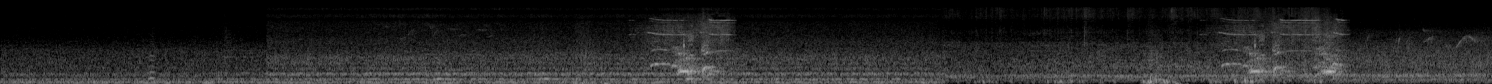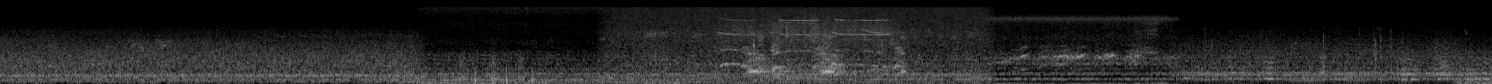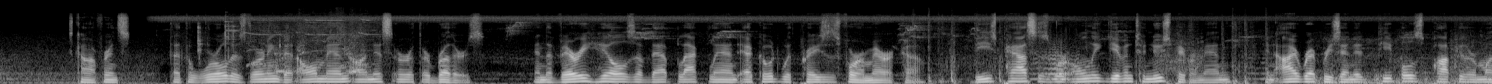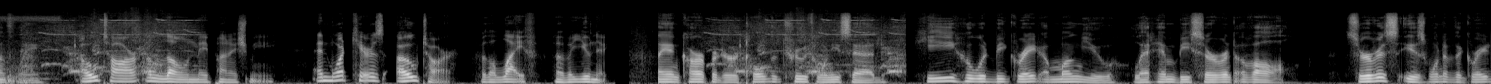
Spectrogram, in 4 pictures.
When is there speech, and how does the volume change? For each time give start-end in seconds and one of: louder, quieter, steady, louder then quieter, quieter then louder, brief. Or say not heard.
30.5-57.6 steady
58.2-59.6 brief.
